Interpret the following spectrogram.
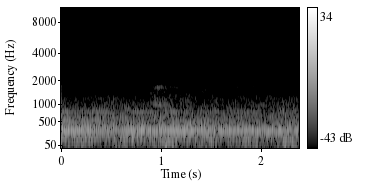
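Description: A grand piano note held and slowly fading as a chord rings out, over a steady low background rumble.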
